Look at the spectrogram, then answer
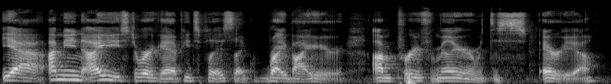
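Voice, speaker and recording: A woman's voice: low-pitched, animated, normal speed, fairly bright tone, voice pushed down. A woman storyteller voicing a laid-back, ironic young hipster man with a casual, nonchalant manner. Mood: easygoing.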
